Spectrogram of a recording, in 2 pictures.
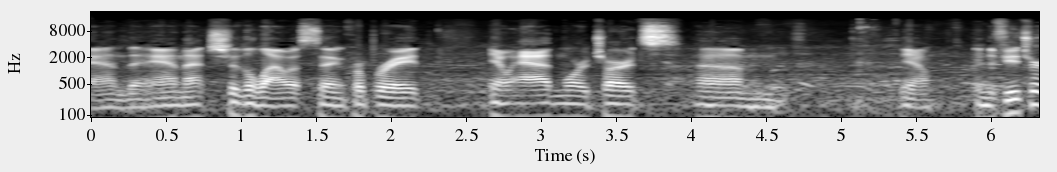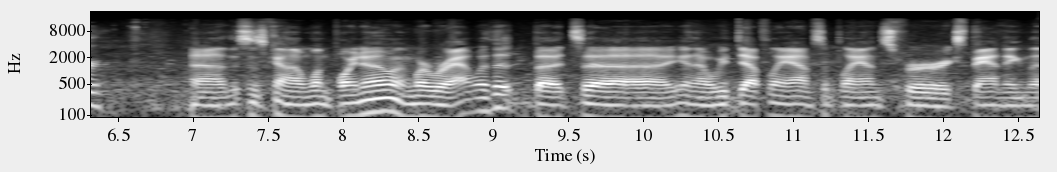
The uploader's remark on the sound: In the Digital Anarchy booth on the show floor at NAB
